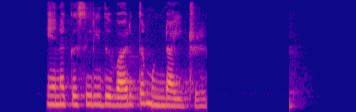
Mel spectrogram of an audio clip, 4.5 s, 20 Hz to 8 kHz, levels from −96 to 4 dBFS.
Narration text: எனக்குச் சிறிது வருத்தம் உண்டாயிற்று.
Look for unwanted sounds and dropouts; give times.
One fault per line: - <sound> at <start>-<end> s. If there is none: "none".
none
